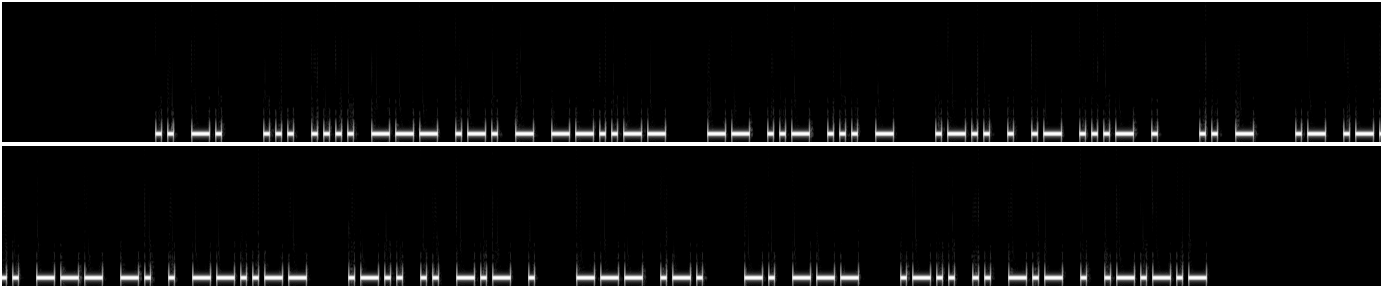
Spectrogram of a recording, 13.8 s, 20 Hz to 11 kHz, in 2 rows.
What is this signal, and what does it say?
Morse code, heard as a keyed tone, about 40 wpm, 700 Hz. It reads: IN SHORT, MUST LEAVE IT ALONE, LIKE OR NO LIKE.
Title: Sentences from Top 1000 Words 40wpm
